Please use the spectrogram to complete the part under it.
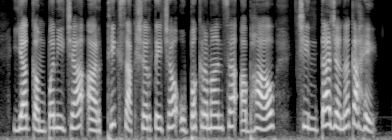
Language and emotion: Marathi, disgusted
